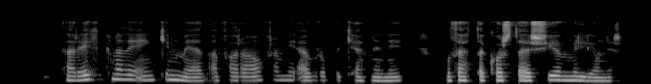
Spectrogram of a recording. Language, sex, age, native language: Icelandic, female, 30-39, Icelandic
